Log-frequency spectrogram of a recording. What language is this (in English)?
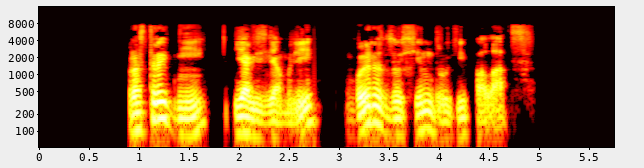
Belarusian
